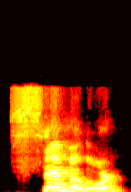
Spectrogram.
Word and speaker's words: similar: the first syllable opposite similar similar same thing stress goes in the first syllable similar something somewhere kind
